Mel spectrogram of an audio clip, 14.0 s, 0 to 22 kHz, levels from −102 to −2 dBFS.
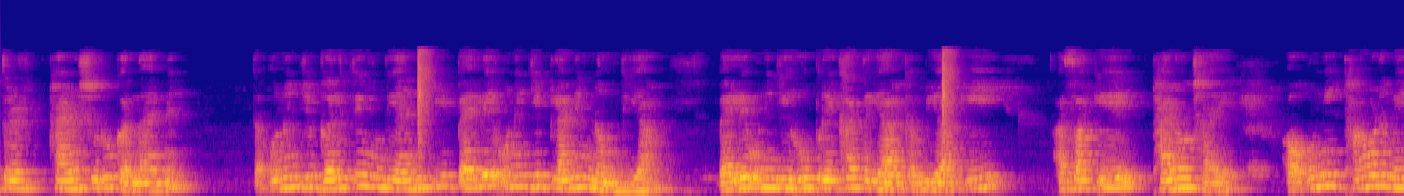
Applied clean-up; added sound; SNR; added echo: none; Snare drum; 19 dB; reverberation time 0.7 s.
